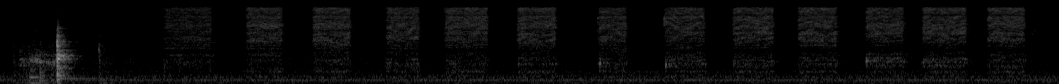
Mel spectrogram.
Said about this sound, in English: we're going to spray our muffin tin here. So what you're going to do is just spray each little cup.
